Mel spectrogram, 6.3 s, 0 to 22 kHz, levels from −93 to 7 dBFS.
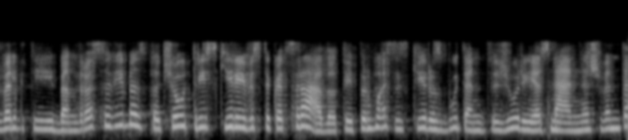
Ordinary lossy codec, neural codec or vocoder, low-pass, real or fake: AAC, 32 kbps; codec, 16 kHz, 6 kbps, DAC; 7.2 kHz; fake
